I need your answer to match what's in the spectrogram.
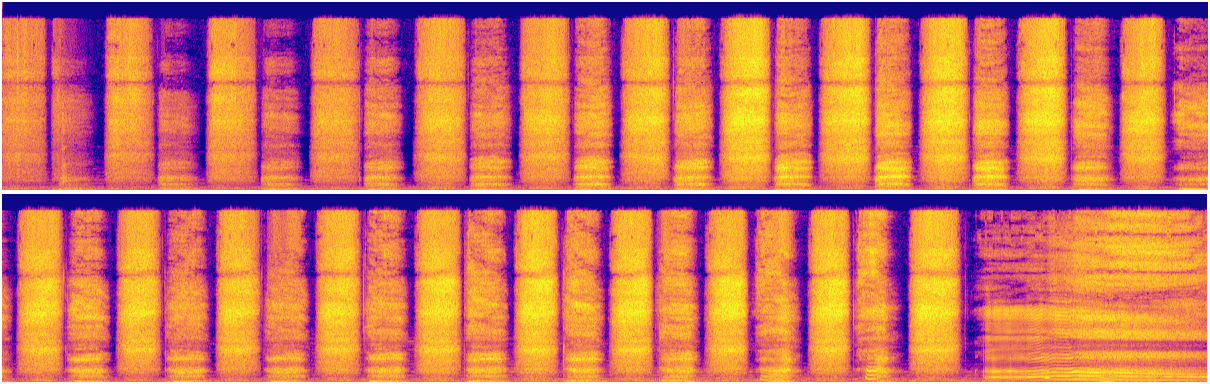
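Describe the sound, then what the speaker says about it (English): Slow, deep breathing during a guided sexual-healing meditation, each audible inhale and exhale repeating in a steady rhythm of about one breath per second, close and loud, with no talking. "breathing deeply directly into your sexual organs"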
